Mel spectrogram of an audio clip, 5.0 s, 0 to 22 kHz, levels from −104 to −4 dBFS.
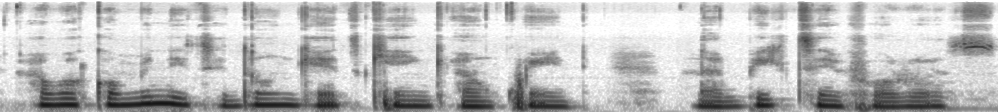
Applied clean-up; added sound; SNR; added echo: none; none; none; none.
